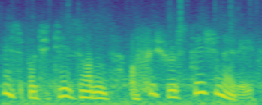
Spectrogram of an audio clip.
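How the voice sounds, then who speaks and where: An actor playing a fussy, proud traveling professor with formal, hesitant, indignant speech in an old radio drama. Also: male voice, a little high, huge pitch swings, normal speed. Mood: flustered, evasive. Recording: tinny, noisy old radio broadcast.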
